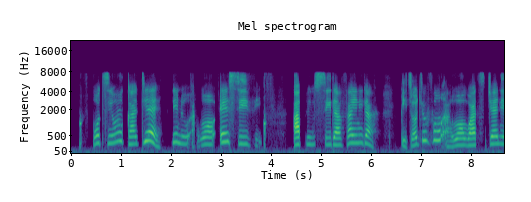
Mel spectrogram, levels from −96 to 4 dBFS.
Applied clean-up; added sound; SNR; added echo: neural diffusion model UNIVERSE++.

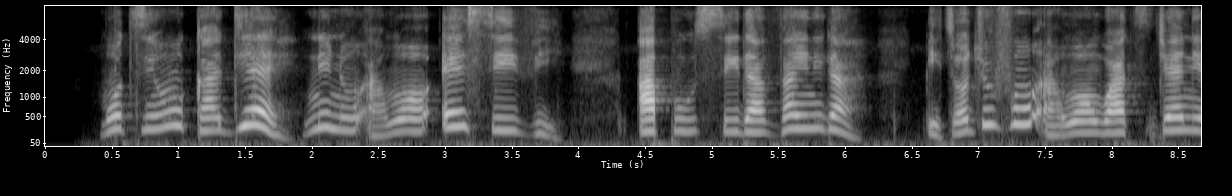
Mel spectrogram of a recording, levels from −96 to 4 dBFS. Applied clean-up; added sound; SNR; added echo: none; none; none; none.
